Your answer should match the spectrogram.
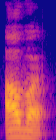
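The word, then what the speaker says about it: hour: लेकिन कुछ शब्दों के अंदर ये मूक रह जाता है, मतलब साइलेंट रह जाता है। जैसे कि आवर, ऑनेस्ट, इस तरह से।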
